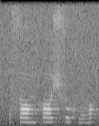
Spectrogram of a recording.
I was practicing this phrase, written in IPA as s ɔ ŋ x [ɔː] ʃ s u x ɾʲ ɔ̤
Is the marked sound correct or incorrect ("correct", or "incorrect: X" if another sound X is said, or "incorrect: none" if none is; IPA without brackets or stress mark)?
correct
